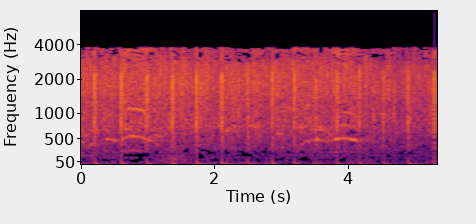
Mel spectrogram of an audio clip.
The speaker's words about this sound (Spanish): Y a Él le damos la gloria. Yo creo que le debemos dar un aplauso a ese Cristo maravilloso.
